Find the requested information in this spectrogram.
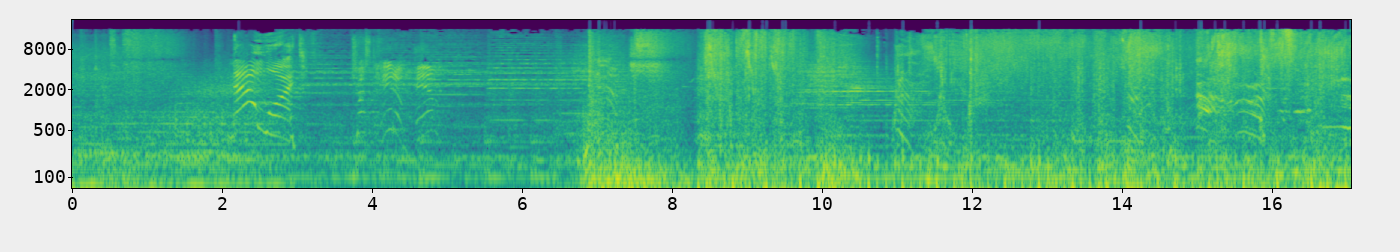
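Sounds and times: film score music: 0.0s - 17.0s.

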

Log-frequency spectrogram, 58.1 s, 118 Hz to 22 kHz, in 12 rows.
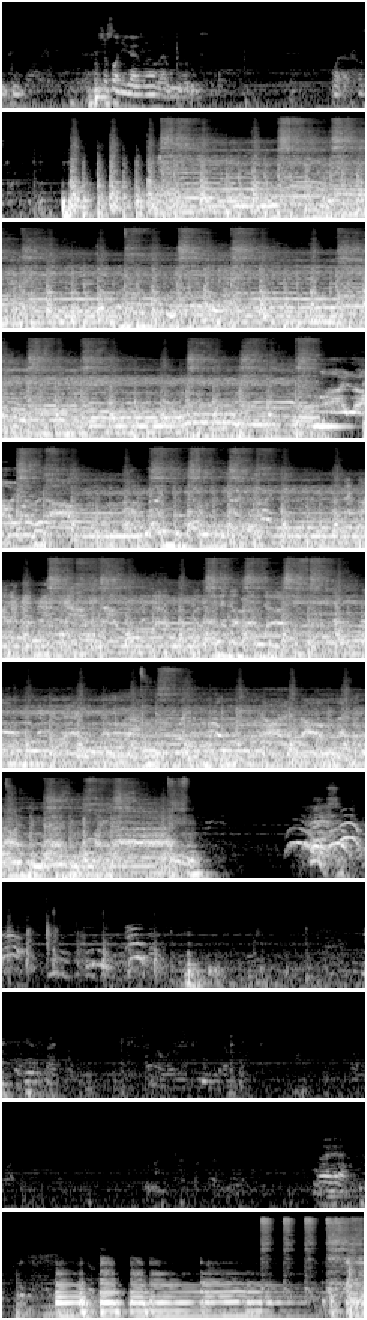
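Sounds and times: heavy rock band playing live: 5.6s - 38.4s, 54.0s - 58.0s
vocalist shouting into microphone: 18.7s - 21.7s.

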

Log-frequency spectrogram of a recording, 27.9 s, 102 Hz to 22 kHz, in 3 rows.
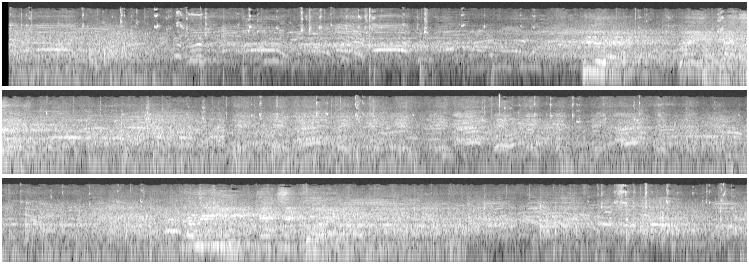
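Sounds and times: crowd chatter: 0.1s - 27.9s
sneakers squeaking on floor: 0.2s - 6.8s, 7.8s - 27.9s.

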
